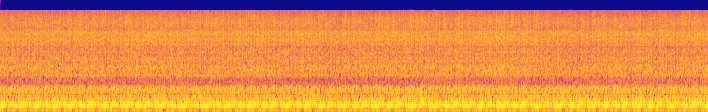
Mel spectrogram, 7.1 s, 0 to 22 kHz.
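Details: Freshly built 406 small-block Chevy V8 in an S10, first run during break-in: even, steady idle with a smooth low rumble, no knocks or misses; normal idle.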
